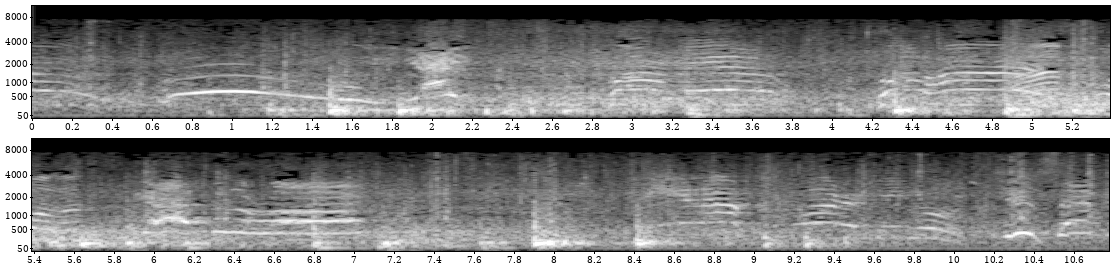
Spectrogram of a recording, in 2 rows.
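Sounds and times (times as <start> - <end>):
voices shouting and whooping excitedly: 0.0 - 7.1
water rushing around a small boat through rough rapids: 0.0 - 10.7.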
